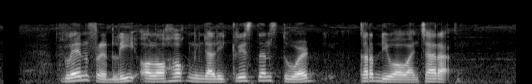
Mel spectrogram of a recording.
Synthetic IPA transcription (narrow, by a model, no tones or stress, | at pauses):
ɡlɛnfɾɛdliʔɔlɔɦɔk̚niŋɡalikɾist̪ənst̪uward̚ | kɨrdiwawaɲt͡ʃaɾa̰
